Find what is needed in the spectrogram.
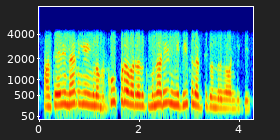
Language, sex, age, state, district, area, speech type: Tamil, female, 18-30, Tamil Nadu, Thoothukudi, urban, conversation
